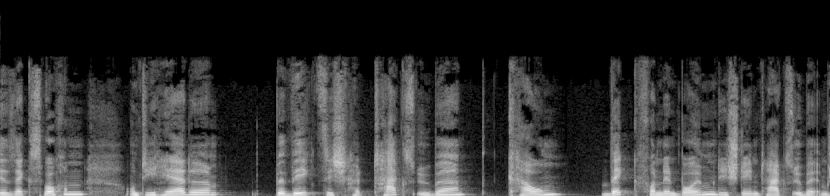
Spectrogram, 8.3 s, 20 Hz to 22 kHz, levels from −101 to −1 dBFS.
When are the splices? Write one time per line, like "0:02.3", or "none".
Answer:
none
